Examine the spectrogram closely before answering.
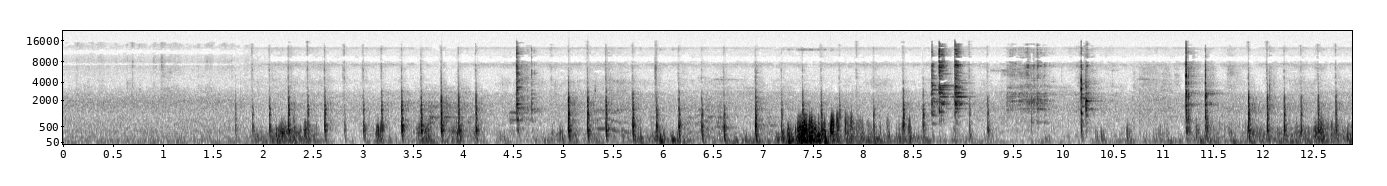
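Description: Metal spoon tapping and clinking against an enamel saucepan while melted butter is spooned onto rolled dough, with light knocks on a wooden board. One louder thud comes about seven seconds in.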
